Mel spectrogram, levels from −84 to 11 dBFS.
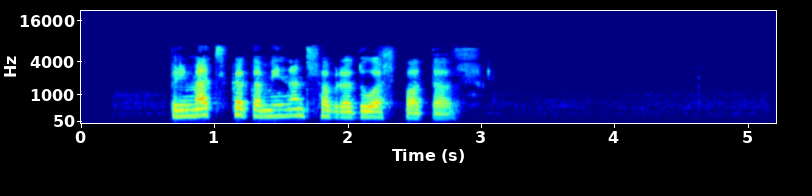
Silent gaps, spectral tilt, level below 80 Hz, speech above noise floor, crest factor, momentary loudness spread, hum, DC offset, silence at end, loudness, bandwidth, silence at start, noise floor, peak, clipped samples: none; -4.5 dB/octave; -84 dBFS; 50 dB; 26 dB; 11 LU; none; under 0.1%; 2.3 s; -25 LUFS; 7.4 kHz; 0.7 s; -75 dBFS; -2 dBFS; under 0.1%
